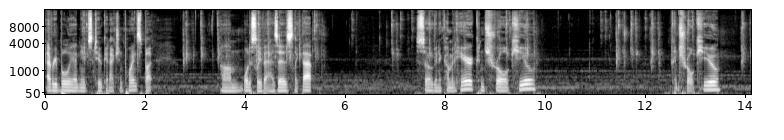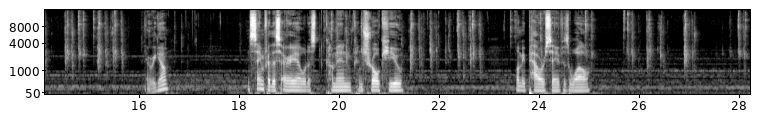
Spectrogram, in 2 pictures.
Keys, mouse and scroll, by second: 0.0 ctrl+x, 0.2 middle click, 0.7 alt+a, 0.9 middle click, 1.3 middle click, 1.9 shift+middle click, 2.7 ctrl+z, 3.0 ctrl+z, 3.3 ctrl+z, 4.4 ctrl+z, 4.8 ctrl+z, 5.0 ctrl+z, 5.3 alt+a, 6.6 middle click, 6.8 b, 7.6 b, 8.1 ctrl+q, 8.9 alt+a, 9.5 b, 9.7 ctrl+q, 11.0 click, 11.5 ctrl+x, 11.6 b, 12.2 ctrl+q, 12.6 ctrl+x, 12.8 b, 14.0 ctrl+q, 14.5 ctrl+x, 14.7 b, 15.2 ctrl+q, 15.5 ctrl+x, 16.0 middle click, 16.6 middle click, 18.2 c, 21.9 middle click, 22.3 alt+a, 22.6 ctrl+s, 23.4 click, 24.0 shift+middle click, 24.8 c, 26.1 ctrl+q, 27.0 ctrl+x, 27.9 c.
